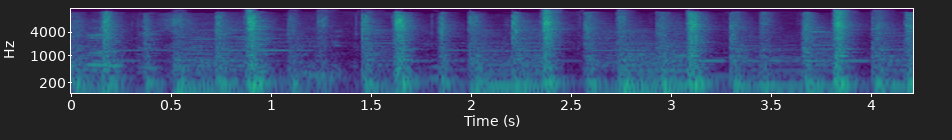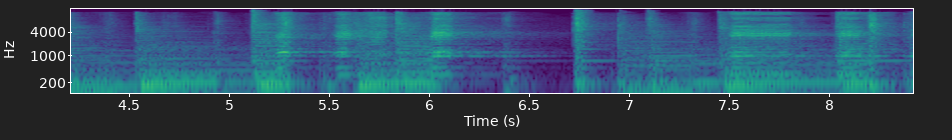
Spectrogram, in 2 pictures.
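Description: Acoustic guitar strummed in a steady rhythm to open a song, with a harmonica joining in held notes about halfway through.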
